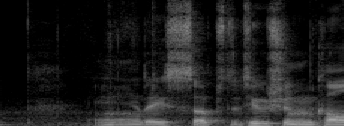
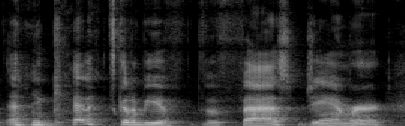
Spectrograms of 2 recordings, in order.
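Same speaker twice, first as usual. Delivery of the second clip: laughing in disbelief; 7 semitones higher, 6 dB louder than usual. Real, not acted. Repeat bad luck, laughing.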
